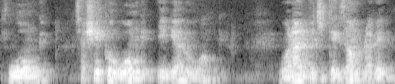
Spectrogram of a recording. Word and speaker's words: Wang: Dans notre pinyin que je vais vous apprendre, ça s'écrit W-A-N-G avec un ton chinois. On va bientôt voir les tons. Donc ça se prononce Wang et ça s'écrit W-A-N-G.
